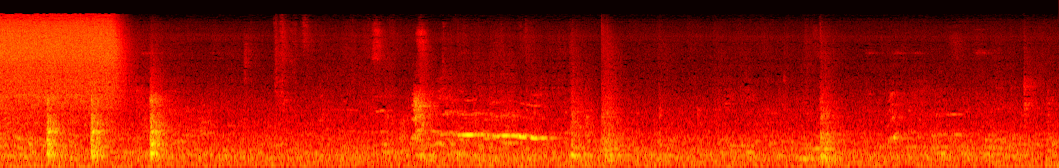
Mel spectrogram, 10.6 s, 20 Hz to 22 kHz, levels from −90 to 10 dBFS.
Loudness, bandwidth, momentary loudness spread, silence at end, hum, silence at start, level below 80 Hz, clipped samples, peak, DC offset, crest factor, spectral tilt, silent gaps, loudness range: -27 LUFS; 16.5 kHz; 16 LU; 0 s; none; 0 s; -44 dBFS; under 0.1%; -4 dBFS; under 0.1%; 22 dB; -3 dB/octave; none; 9 LU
